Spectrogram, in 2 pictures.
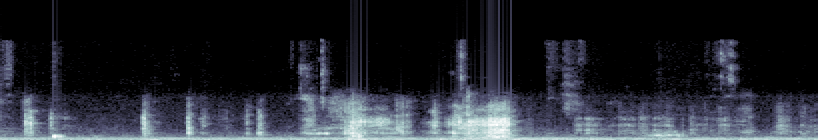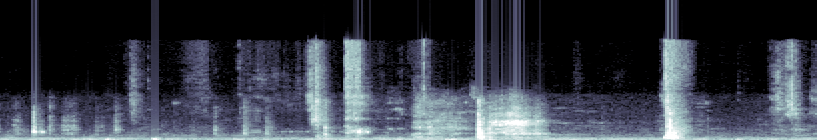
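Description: Scissors cutting through a sheet of patterned scrapbook paper along a curve: a run of short crunchy snips and clicks, with a few louder crunches as the blades close and the page is turned.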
